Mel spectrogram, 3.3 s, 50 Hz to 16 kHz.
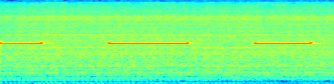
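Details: DIY TIG welding water cooler with a diaphragm pump, accumulator bottle and flow sensor: steady high beeps about half a second long, every ~1.5 s; the no-flow alarm sounds when coolant flow is insufficient.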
